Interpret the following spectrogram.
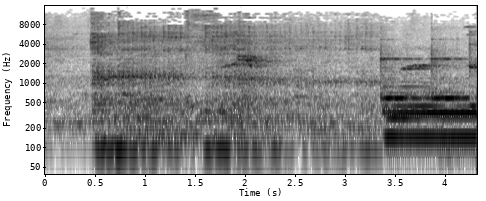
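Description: Murmur of an audience in a hall. About three and a half seconds in, loud playback dance music cuts in over the hall's speakers, opening with held, chiming notes in several pitches.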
